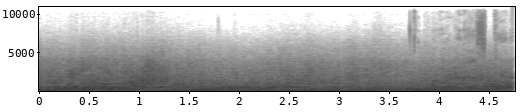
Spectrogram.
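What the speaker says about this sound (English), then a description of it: "we have the A321 coming in right now" A Delta Airlines Airbus A321 jet lands at LAX with a loud, steady engine roar that stays close throughout.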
